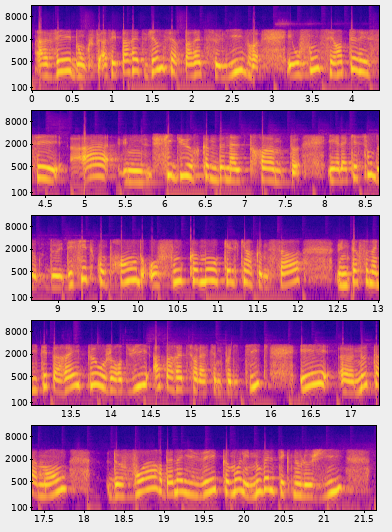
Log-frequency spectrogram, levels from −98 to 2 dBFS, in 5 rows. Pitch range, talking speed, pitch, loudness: 235-310 Hz, 155 wpm, 275 Hz, -13 LUFS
